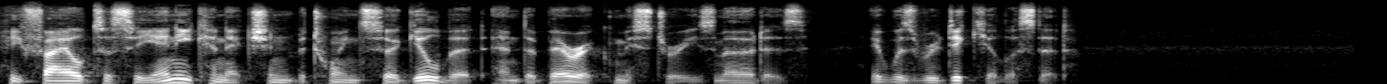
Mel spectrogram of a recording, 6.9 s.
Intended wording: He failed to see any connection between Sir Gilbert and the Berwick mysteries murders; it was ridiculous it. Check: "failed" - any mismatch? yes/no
no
